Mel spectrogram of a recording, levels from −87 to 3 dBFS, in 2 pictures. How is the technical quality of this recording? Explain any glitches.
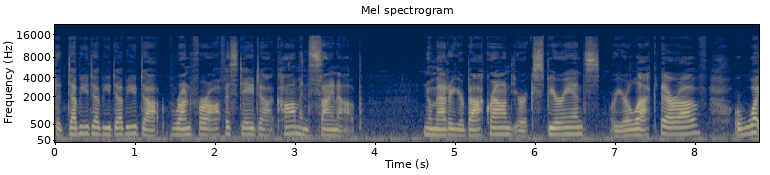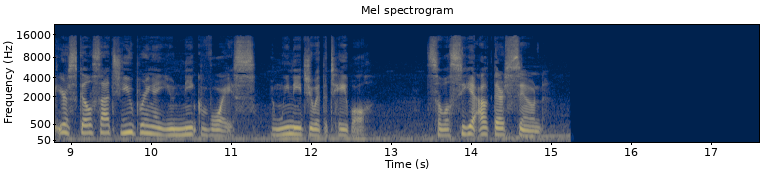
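No glitches or faults detected.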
